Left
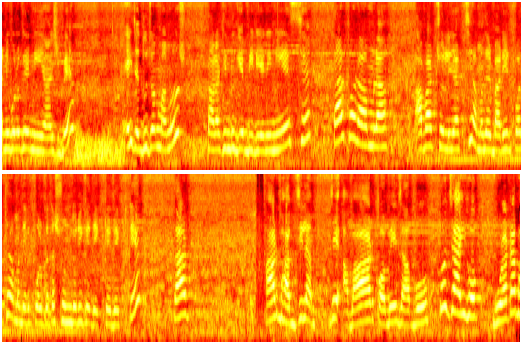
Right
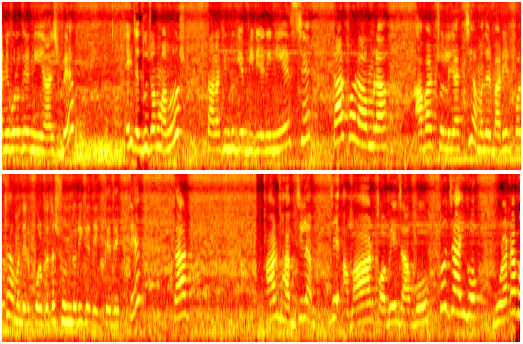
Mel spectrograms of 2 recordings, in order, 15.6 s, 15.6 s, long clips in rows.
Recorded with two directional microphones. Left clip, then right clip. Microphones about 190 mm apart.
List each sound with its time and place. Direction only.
0.2 s a woman's voice: 10° left (ahead or behind)
10.4 s speech: 20° left (ahead or behind)
11.8 s speech: 30° left (ahead or behind)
